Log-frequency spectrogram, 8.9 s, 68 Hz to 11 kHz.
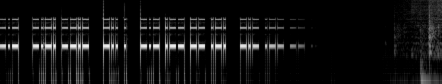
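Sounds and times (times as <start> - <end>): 
mid-pitched Morse code tone beeping: 0.0 - 6.1.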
